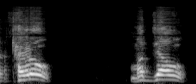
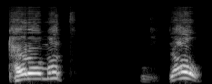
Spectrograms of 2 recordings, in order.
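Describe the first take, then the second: First: The pause comes after the first word. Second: The pause comes after the second word.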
